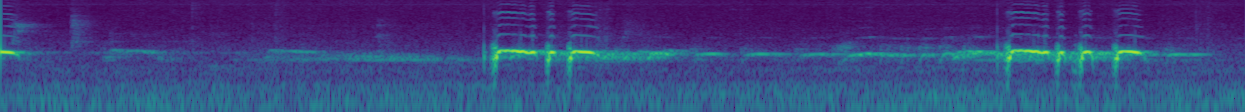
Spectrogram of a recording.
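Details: A local zebra dove calls to others. A faint, drawn-out trill of coos runs through. Two loud bursts of quick, clipped notes come about two and a half seconds apart.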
